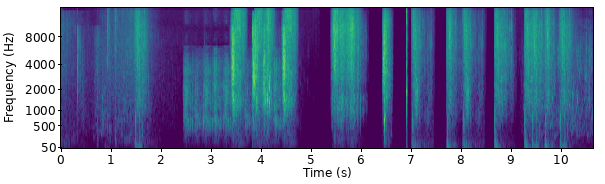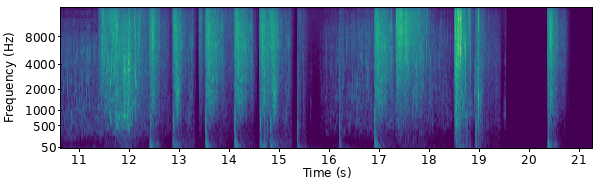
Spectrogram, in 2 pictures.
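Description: Soft thuds and crunches of blocks being placed and broken sound in quick bursts.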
